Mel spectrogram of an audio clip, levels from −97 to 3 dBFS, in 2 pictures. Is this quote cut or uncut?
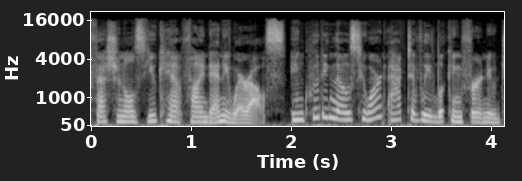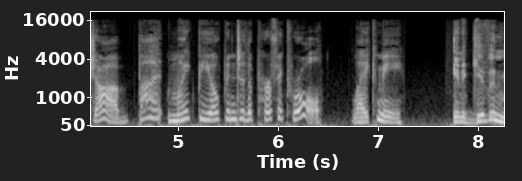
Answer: uncut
